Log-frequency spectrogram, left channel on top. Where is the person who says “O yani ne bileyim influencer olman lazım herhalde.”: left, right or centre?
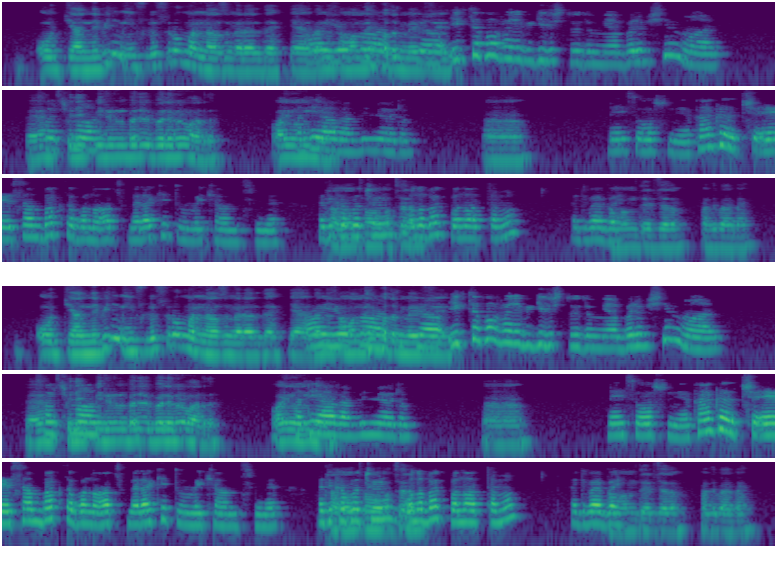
Right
